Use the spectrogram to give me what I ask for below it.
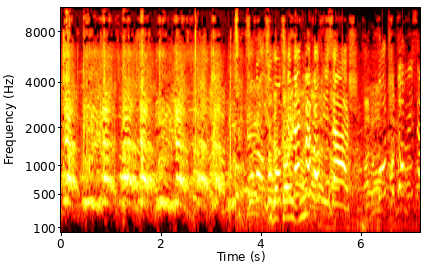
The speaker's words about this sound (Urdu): سرگرم کارکنوں نے تارکین وطن مخالف نعرے بلند کیے اور نازیوں کی طرح سلوٹ کیا جیسے ہی وہ سٹی اسکوائر پہنچے۔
